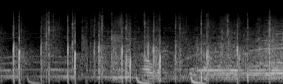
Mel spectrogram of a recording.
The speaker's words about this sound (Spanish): Un aplauso para ella. ¡Bravo!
